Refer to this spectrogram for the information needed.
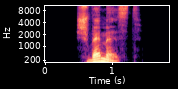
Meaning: second-person singular subjunctive I of schwimmen
- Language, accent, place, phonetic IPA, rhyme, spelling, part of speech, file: German, Germany, Berlin, [ˈʃvɛməst], -ɛməst, schwämmest, verb, De-schwämmest.ogg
